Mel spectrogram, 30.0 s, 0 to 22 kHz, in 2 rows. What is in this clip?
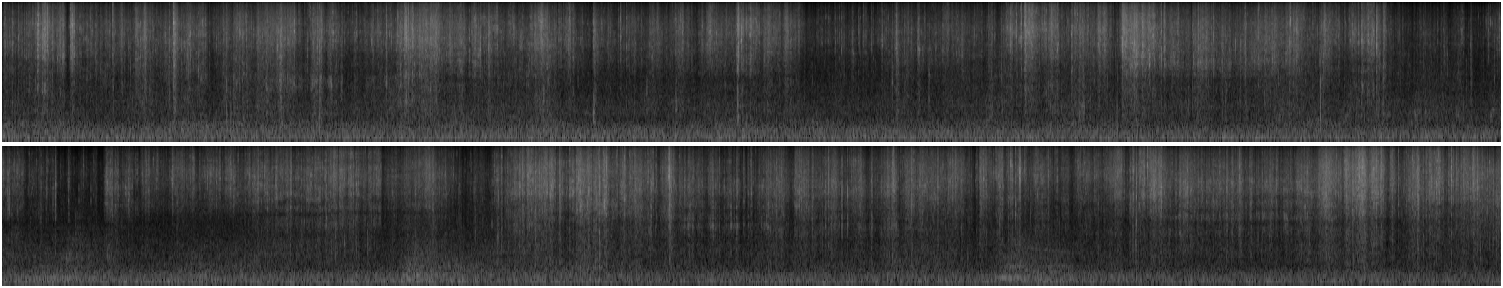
Soundscapes > Urban
leaves crunching
Recorded with Tascam DR-07X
